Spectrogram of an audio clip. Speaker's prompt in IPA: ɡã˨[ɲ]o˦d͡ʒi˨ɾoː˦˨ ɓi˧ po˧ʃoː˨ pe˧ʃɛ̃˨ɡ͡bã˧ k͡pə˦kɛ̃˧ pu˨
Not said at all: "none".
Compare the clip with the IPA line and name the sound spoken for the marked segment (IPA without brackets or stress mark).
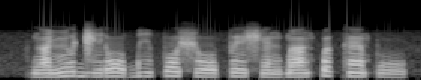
ɲ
